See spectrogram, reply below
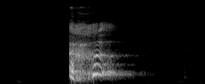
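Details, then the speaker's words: Adult doctor imitating a cough that brings pain anywhere in the body (knee, arms, chest) with each cough: one harsh cough burst in a quiet room, then the start of a second. Simulated. "अगर इस तरह की खांसी हो जिसमें बॉडी में कहीं भी दर्द उठे खांसी के साथ, तो इस तरह की खांसी के लिए मेडिसिन होती है होम्योपैथी में कैप्सिकम, कैप्सिकम कैप्सिकम CAPSICUM।"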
